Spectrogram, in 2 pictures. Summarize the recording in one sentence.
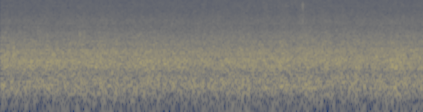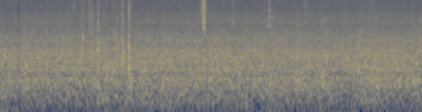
Water is trickling by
